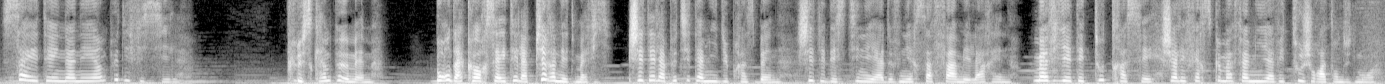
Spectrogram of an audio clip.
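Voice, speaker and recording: A woman's voice: high-pitched, animated, fairly quick, soft background music. A woman voicing a spoiled, jealous teenage princess with a snooty, dramatic manner in a fan-dub narration. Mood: bitter, dramatic.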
